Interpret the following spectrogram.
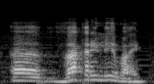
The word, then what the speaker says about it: Zachary Levi: O Zachary Levi, como que se pronuncia o nome dele? Ajudem-me. Zachary Levi.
